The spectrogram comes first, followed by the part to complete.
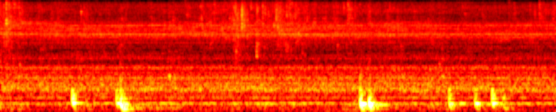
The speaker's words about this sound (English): And then the bottom comes off, so I'll just give another twist to the right, give it a rinse.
